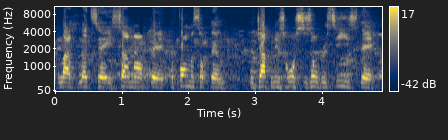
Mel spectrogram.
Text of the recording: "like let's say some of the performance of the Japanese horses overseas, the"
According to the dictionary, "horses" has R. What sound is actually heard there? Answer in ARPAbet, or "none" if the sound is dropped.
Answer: R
